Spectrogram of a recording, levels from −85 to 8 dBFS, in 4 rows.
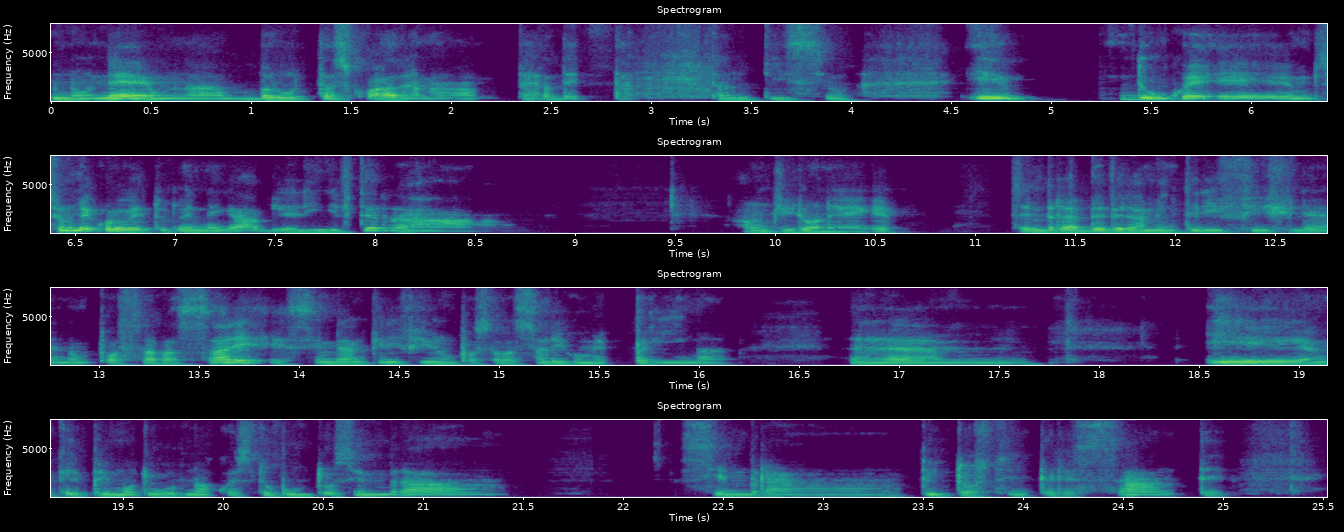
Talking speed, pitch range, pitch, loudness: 120 wpm, 105-120 Hz, 110 Hz, -19 LUFS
